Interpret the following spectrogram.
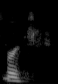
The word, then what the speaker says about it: PHRG: and the global economy known by its initials phrg or Fergie I've heard it pronounce many ways but we tend to use Fergie um on behalf of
